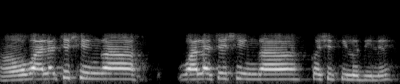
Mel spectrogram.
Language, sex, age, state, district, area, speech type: Marathi, female, 30-45, Maharashtra, Nagpur, urban, conversation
